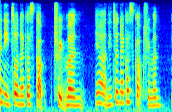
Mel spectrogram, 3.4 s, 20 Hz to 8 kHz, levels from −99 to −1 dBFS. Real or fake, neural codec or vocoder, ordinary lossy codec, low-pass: fake; vocoder, 44.1 kHz, 128 mel bands, Pupu-Vocoder; none; 7.2 kHz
